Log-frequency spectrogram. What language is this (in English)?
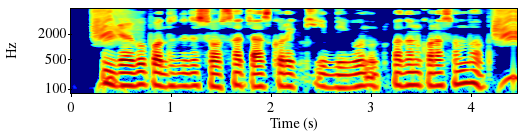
Bangla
